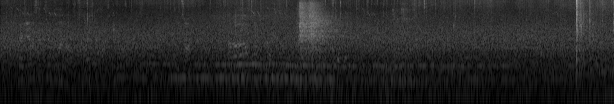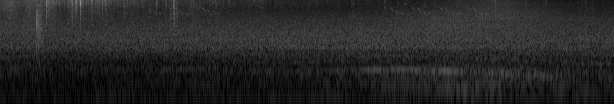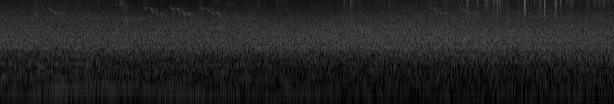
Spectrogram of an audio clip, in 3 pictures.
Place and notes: Poznan, Golencin district, Niestachowska expres way - underpass at Niestachowska
recorded under a flyover at Niestachowska street, one of the busiest express ways in Poznan. this underpass leads to Rusalka lake from the eastern parts of the city. plenty of people biking, walking and running towards the lake. continuous drone of the speeding cars above.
